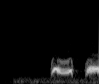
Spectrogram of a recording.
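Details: Spotted dove used as a decoy to lure wild doves into a trap: two mellow, low cooing notes, a short wavering coo followed after a brief gap by a longer, steady one.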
